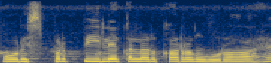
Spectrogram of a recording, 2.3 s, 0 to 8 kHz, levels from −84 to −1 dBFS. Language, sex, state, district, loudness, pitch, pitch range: Hindi, female, Uttar Pradesh, Shamli, -13 LUFS, 245 Hz, 230-260 Hz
